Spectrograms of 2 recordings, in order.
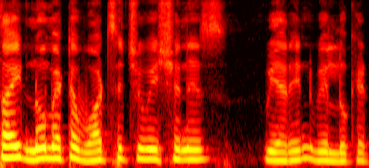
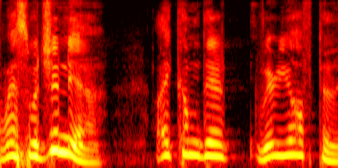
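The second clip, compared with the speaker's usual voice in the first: West Virginia? pitched much higher and louder in delighted surprise; surprised; 7 semitones higher, 4 dB louder than usual. Retold or imitated. To the phone agent from West Virginia, higher, louder surprise. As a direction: react like you can't believe he's from there. Surprised at caller's home state.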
